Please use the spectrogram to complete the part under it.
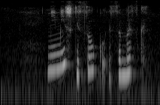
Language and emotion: Russian, positive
